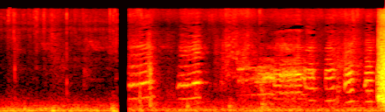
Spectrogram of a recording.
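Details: Chickens outdoors in the rain while being fed corn: drawn-out, wavering clucks and murmurs that rise and fall in pitch, over a rain-soaked background ending in a loud crackle.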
